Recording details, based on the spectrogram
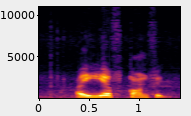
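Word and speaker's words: ifconfig: for it just how to say it is IEF config command just put I have conflict sudo yeah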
